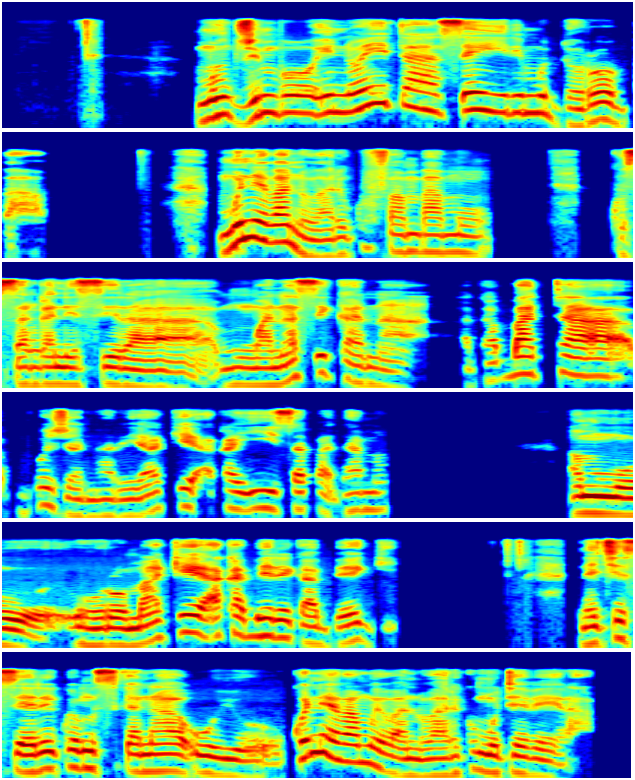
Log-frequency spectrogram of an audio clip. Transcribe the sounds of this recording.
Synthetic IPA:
munʐimbo̞ino̞itase̞iɾimudʱo̞ɾo̞ːbʱa̰ | mune̞ʋan̤uʋaɾikufambaːmo̞ | kusaŋɡanisiɾamwanasikana̰ː | kaɓataboʒan̤aɾijake̞ʔakaiːsapaɗaːma | muɦuɾomake̞akaɓe̞ɾe̞kabʱe̞ɡʱi | ne̞t͡ʃise̞ɾikwe̞musi̥kanaujukune̞ʋamwe̞ʋan̤uʋaɾikumute̞ʋe̞ːɾa̰

